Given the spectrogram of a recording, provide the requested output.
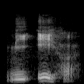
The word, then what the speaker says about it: mija: What's mija? Mi hija, he pronounced it slowly.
